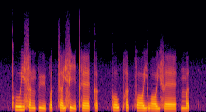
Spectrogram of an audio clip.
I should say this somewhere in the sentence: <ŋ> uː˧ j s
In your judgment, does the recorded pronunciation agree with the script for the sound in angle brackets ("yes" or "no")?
no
